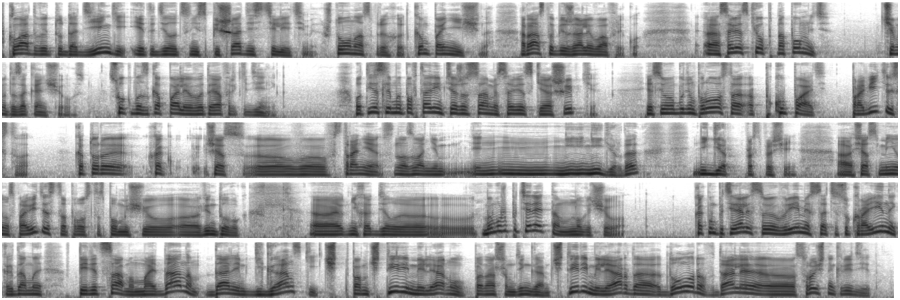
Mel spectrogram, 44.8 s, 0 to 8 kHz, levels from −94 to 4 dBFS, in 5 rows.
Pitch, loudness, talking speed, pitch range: 140 Hz, -16 LUFS, 130 wpm, 120-170 Hz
